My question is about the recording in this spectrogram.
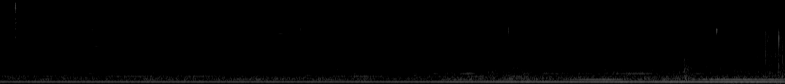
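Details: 12TB hard drive that is not working: faint, regular clicking about four times a second over a steady low hum; cause unknown.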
